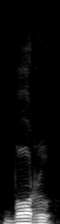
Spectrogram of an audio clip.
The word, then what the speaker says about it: borg: druidic not emojis and borg in Danish is pronounced boru did Portugal win I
